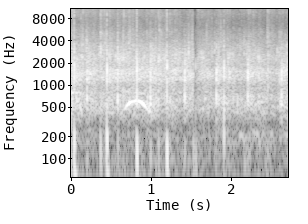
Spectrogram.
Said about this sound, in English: So, man, would you honor your pastors and just give them a hand clap for who they are, what God is doing in their lives?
